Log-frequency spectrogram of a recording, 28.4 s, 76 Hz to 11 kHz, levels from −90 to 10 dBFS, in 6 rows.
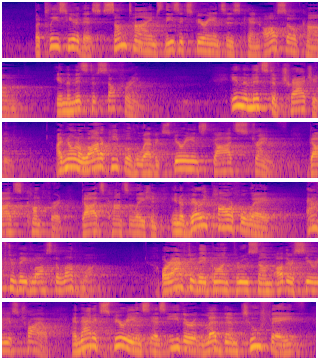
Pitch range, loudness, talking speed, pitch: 130-180 Hz, -20 LUFS, 135 wpm, 160 Hz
